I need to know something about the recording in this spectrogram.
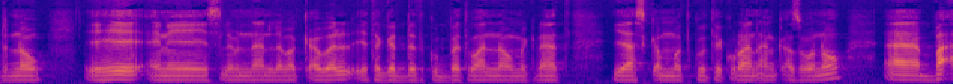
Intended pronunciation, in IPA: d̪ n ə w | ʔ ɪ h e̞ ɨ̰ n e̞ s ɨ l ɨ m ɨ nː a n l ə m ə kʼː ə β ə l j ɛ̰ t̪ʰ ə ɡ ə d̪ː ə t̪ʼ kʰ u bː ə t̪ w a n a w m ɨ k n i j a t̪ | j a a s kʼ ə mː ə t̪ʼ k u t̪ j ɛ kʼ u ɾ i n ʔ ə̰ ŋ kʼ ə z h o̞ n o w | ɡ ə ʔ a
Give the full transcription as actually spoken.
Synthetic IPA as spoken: d̪ n ə w | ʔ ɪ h e̞ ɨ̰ n e̞ s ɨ l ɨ m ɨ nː a n l ə m ə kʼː ə β ə l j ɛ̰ t̪ʰ ə ɡ ə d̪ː ə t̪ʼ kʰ u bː ə t̪ w a nː a w m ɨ k n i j a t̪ | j ɛ a s kʼ ə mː ə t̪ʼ k u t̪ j ɛ kʼ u ɾ a n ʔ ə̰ ŋ kʼ ə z h o̞ n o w | b ə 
